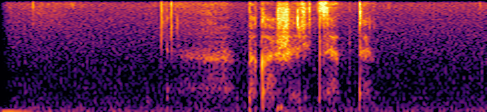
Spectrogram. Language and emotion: Russian, neutral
